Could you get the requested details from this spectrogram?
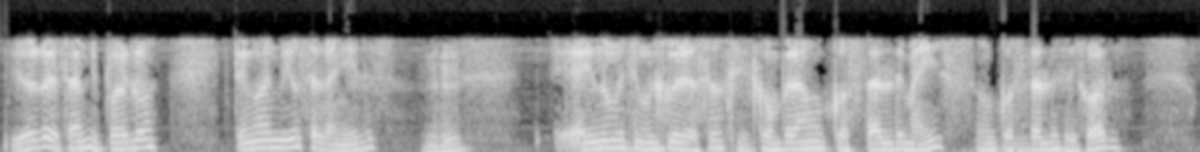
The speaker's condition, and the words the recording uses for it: Parkinson's disease. Que me vieran que, como tengo la voz ahora, que a veces me tiembla, a veces mm.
